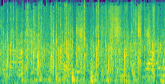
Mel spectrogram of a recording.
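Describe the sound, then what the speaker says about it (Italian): Applause and crowd noise fill a dance show audience, busy uneven clapping with voices mixed in and the level rising and falling. "ci vuole grande l'applauso"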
